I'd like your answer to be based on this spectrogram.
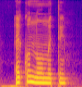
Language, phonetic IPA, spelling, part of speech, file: Ukrainian, [ekɔˈnɔmete], економити, verb, Uk-економити.ogg
- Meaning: 1. to save, to economize (use frugally, minimize expenditure of) 2. to economize (practise being economical)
